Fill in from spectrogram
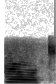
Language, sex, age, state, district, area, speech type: Tamil, female, 45-60, Tamil Nadu, Sivaganga, rural, conversation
